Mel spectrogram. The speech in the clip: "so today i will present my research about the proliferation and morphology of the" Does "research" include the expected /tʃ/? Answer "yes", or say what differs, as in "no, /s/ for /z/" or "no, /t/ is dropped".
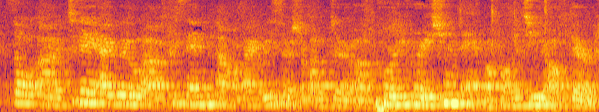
yes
